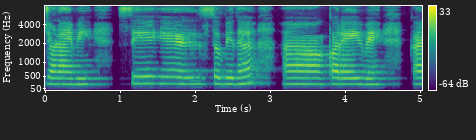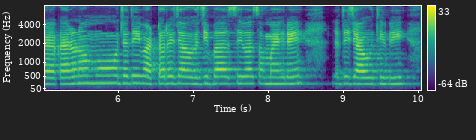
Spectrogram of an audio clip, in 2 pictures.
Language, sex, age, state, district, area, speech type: Odia, female, 30-45, Odisha, Khordha, rural, spontaneous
